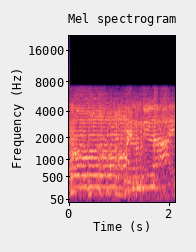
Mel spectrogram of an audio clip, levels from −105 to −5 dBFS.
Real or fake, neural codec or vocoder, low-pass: fake; vocoder, 22.05 kHz, 80 mel bands, Vocos; 7.2 kHz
